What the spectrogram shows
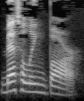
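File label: "metaling bar", English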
